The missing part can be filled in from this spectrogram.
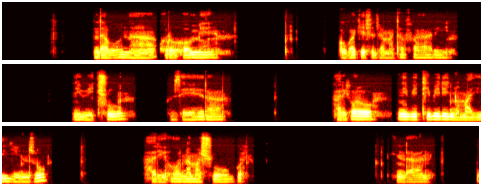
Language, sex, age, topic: Rundi, male, 18-24, education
